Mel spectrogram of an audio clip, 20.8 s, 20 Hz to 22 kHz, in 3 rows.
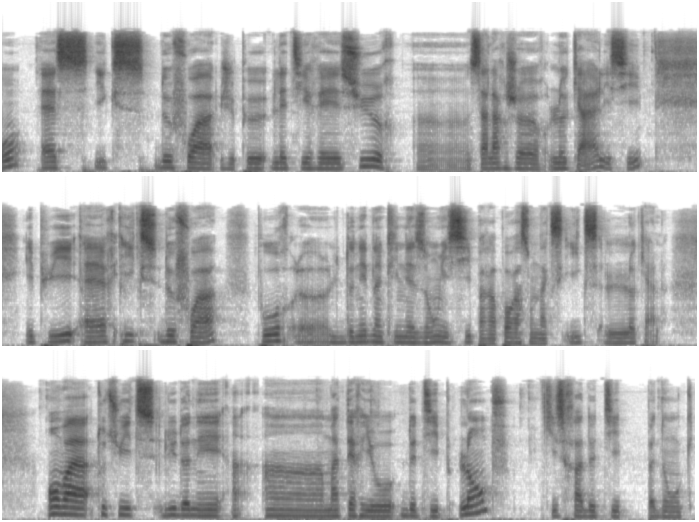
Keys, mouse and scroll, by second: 0.0 s, 6.1 click, 7.3 r, 14.0 click, 14.8 click, 15.4 click, 18.7 click.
